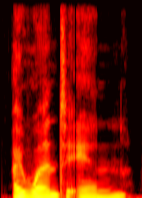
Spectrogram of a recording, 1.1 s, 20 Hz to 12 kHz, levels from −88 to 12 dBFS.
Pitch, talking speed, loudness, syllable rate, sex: 205 Hz, 170 wpm, -17 LUFS, 3.7 syllables/s, female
